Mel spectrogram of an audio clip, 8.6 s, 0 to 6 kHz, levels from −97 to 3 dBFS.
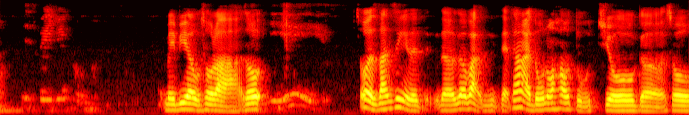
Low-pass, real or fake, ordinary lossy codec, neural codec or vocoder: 5.4 kHz; real; none; none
